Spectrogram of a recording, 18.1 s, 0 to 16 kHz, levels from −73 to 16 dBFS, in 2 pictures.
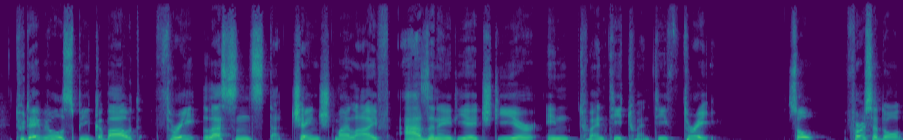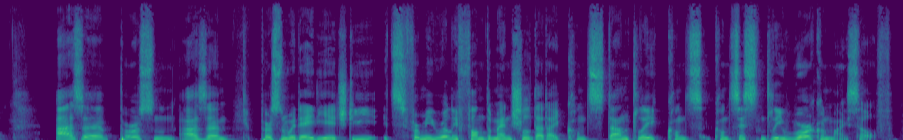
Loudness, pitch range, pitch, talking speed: -19 LUFS, 140-190 Hz, 155 Hz, 135 wpm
